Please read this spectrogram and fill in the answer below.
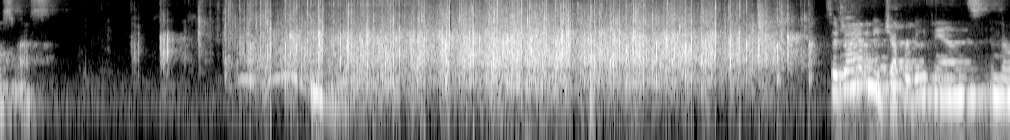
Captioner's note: applause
